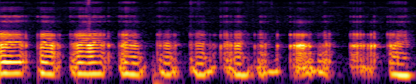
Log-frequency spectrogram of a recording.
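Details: Adult male who stutters, with repeated sounds and blocks, possibly neurological in his view; prolonged run of repeated 'ah' syllables; stuttering (syllable repetitions).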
